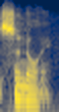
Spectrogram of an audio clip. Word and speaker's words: Senoia: So the town calls it Senoia. They can tell whether or not you're from here or out based off of how you say it.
